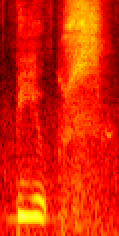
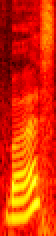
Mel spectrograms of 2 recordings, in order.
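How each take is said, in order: First: The word is pronounced the French way. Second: The word is pronounced the English way. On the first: "in French this is bus" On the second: "In English this is bus"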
